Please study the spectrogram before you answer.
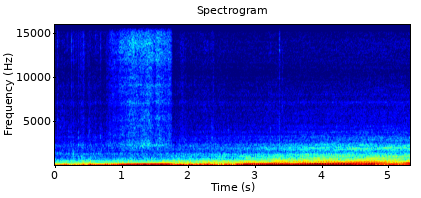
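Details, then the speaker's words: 2014 Chevrolet Impala Limited 9C1 police package, 142,000 miles, about 300 hp, hard throttle on test drive: deep rumble climbs smoothly in pitch with no stumbles, knocks or slipping; healthy engine pulling strongly. "oh man 300 horsepower this thing gets up and gets out of its own way"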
